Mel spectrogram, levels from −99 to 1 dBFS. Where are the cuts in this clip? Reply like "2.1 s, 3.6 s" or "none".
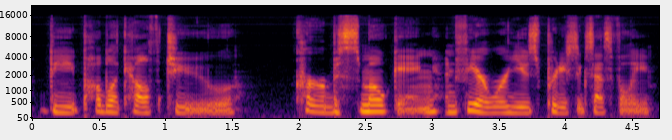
1.0 s, 3.1 s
